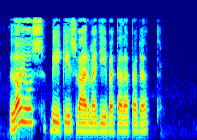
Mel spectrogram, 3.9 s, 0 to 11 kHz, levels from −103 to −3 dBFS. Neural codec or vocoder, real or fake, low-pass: none; real; 7.2 kHz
